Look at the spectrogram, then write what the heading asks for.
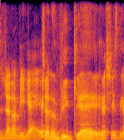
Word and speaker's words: Begay: b gay like johnny be good but jenna be gay i think it's supposed to be pronounced baguette begay like her last name yeah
